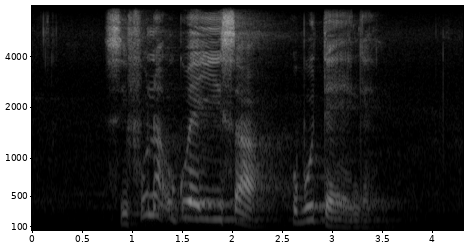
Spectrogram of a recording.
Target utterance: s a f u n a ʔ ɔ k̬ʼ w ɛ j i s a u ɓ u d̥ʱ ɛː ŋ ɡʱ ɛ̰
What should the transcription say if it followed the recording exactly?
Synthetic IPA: s i f u n a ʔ u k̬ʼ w e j i s a u ɓ u d̥ʱ ɛː ŋ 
